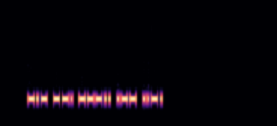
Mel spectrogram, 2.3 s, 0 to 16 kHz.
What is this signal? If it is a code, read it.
Morse code, heard as a keyed tone, about 63 wpm, 700 Hz. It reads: KG8WF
